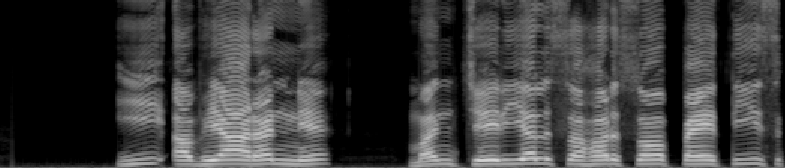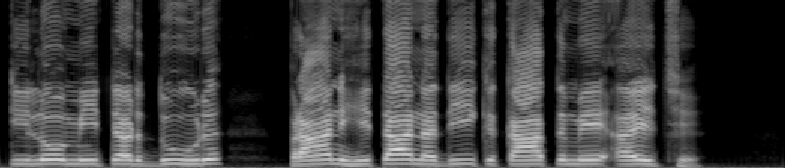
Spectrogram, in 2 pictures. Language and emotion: Maithili, neutral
